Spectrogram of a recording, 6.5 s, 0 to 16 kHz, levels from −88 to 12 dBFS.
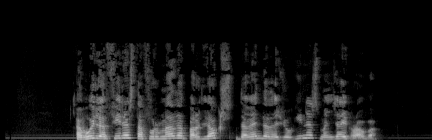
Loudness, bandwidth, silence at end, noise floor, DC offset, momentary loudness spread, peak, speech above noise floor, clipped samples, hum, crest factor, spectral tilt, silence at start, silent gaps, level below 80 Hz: -21 LUFS; 11.5 kHz; 0.85 s; -72 dBFS; under 0.1%; 11 LU; -2 dBFS; 52 dB; under 0.1%; none; 20 dB; -5.5 dB/octave; 1.15 s; none; -78 dBFS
